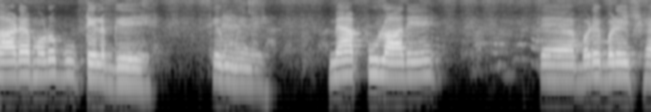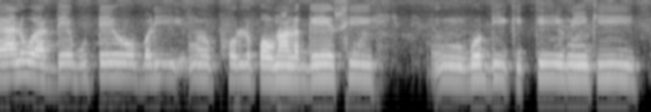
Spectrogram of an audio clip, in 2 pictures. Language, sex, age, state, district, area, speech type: Dogri, female, 45-60, Jammu and Kashmir, Udhampur, rural, spontaneous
